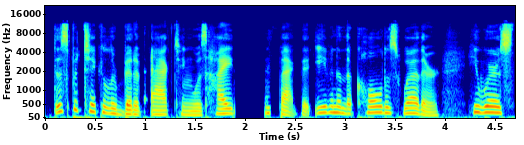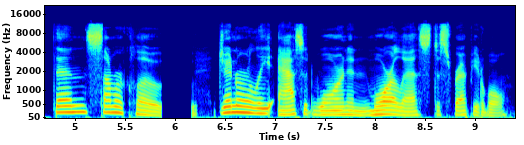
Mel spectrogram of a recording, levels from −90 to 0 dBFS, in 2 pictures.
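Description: At 1.89 to 2.26 s and again at 5.86 to 6.22 s, the speech drops out. This is a digital broadcast dropout: the receiver muted on corrupt or missing frames, fading out within 8 ms, with roughly 0.3 s of programme lost each time, consistent with seven frames.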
